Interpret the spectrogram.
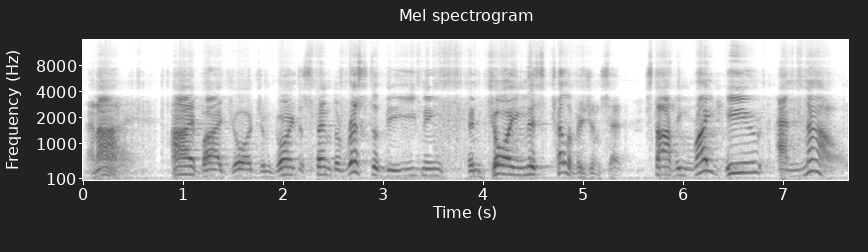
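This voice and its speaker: A man's voice: sits high, sing-song, normal speed, gravelly, sharp tone, heavily acted. An actor playing a middle-aged, exasperated American sitcom father in 1940s radio comedy, emphatic and sputtering, on an old noisy recording. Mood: stern, blustering.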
